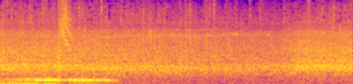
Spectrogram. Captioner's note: crowd cheering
